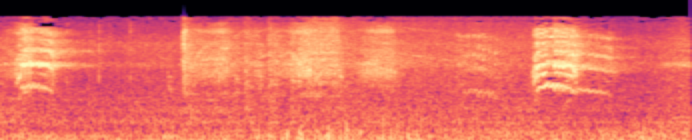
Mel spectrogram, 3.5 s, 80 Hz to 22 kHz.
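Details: Nanday parakeet chewing stems in Pinellas County, Florida, 2 October 2014; a few short rasping squawks, one at the start and a sharper one near the end, with softer scratchy chatter between.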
